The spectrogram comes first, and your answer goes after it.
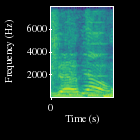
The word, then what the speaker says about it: Xhef: It's pronounced Xhef.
